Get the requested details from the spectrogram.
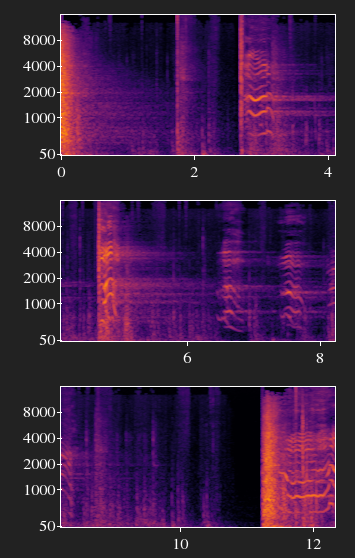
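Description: Heavy bodies thud and slam onto a wrestling mat.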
